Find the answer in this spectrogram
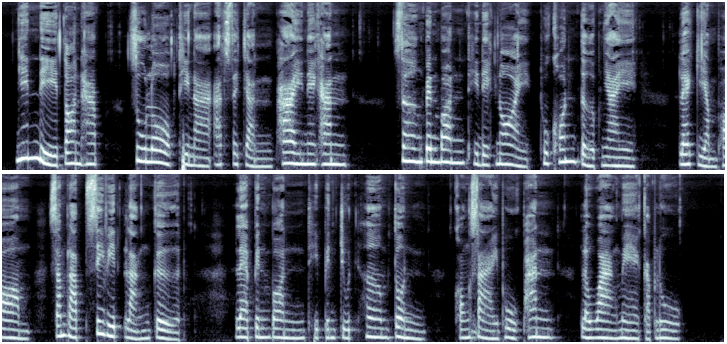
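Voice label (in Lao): Lao, Educational; GoLocalise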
